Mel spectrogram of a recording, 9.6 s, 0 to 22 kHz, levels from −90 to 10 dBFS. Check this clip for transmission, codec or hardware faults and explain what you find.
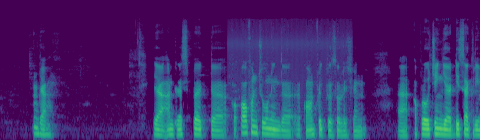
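One hardware fault is present: mains buzz from 4.52 to 7.08 s. Sharp switching spikes, entering twice per 60 Hz cycle through a dimmer, rectifier or unshielded path, build a harmonic series up to several kHz, heard as a steady raspy buzz roughly 35 dB beneath the speech.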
